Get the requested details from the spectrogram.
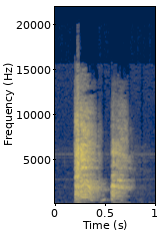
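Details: Two harsh, explosive coughs in quick succession, with no words spoken, from a poetry reader who has been unwell with a lung infection and keeps coughing during a recorded reading.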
